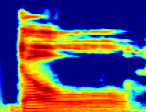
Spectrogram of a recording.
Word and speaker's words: dull: example is dull dull making the vowel uh dull and the L is a dark L it's in the back dull dull is an adjective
